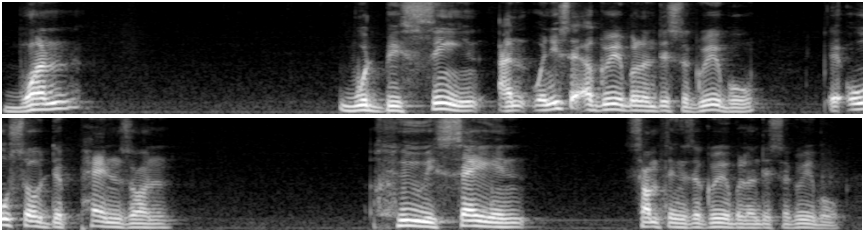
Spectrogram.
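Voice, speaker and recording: A man hosting a live question-and-answer stream, speaking with a sore throat and a congested voice, deliberate and full of restarts. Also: medium pitch, dark tone. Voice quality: slow, deliberate delivery with frequent restarts. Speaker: host answering viewer questions. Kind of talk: livestream Q&A teaching.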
